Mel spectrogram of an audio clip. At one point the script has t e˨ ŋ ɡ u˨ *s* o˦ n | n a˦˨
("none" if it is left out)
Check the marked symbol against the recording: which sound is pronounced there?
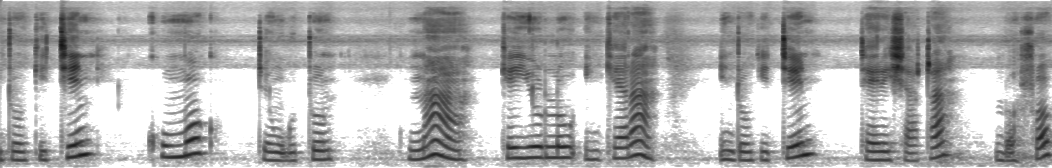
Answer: t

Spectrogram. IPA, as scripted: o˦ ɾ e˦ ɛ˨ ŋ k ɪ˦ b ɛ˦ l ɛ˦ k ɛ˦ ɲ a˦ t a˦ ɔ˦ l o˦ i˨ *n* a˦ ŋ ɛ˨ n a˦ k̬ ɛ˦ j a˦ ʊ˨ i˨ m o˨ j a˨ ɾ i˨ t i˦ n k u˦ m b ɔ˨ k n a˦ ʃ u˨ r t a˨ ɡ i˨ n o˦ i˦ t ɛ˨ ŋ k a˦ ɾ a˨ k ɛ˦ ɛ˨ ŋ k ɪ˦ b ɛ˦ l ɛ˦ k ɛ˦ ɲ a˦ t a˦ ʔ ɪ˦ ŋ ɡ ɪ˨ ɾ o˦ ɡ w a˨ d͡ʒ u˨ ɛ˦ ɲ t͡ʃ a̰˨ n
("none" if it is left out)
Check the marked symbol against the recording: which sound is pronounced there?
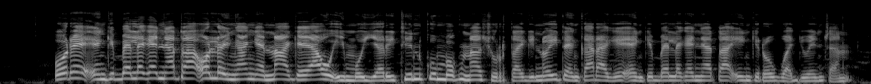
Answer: ŋ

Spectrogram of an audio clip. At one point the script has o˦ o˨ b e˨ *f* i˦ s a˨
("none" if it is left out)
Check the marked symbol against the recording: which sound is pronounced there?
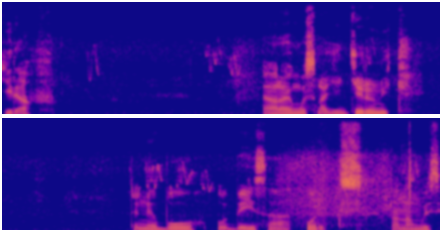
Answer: none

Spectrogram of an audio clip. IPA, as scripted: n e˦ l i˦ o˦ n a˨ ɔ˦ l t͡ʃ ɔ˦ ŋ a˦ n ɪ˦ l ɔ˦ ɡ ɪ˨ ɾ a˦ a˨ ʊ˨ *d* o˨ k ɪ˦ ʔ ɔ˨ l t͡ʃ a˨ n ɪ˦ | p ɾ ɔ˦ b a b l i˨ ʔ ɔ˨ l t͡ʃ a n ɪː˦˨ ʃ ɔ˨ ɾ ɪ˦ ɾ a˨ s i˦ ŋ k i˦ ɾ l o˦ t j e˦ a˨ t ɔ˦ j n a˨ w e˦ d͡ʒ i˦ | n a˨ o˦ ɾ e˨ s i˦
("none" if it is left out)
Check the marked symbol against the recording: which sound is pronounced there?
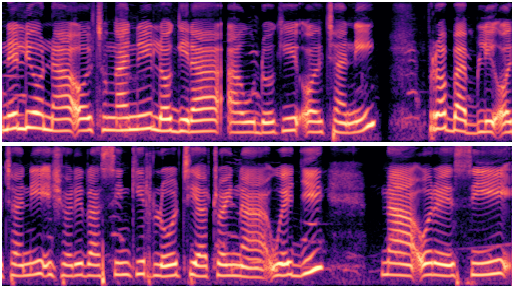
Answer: d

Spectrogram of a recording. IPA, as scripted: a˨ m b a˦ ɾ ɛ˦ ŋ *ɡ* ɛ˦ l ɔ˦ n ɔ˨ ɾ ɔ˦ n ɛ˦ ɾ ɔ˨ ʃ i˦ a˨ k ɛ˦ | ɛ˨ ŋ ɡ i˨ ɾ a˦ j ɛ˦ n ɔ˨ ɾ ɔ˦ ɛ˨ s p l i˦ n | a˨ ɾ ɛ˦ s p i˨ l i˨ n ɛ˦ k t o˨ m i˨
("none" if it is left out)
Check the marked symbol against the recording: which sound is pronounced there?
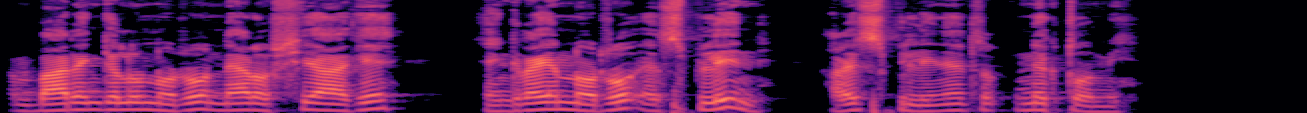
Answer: ɡ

